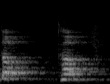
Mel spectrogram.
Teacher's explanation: हमारा जीव दांत को छूती है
